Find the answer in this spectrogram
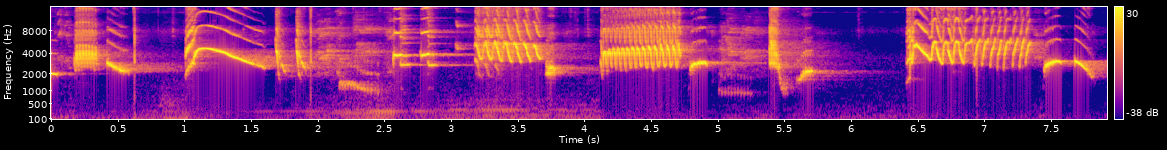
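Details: Asian pied starling singing hard and pumping its body in a dance-like bobbing display; varied phrases mix sweeping whistled slurs, squeaky chatter and long rasping buzzes, separated by short pauses.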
